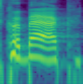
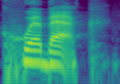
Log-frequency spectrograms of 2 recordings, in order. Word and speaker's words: Quebec: It's Quebec, not Quebec.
